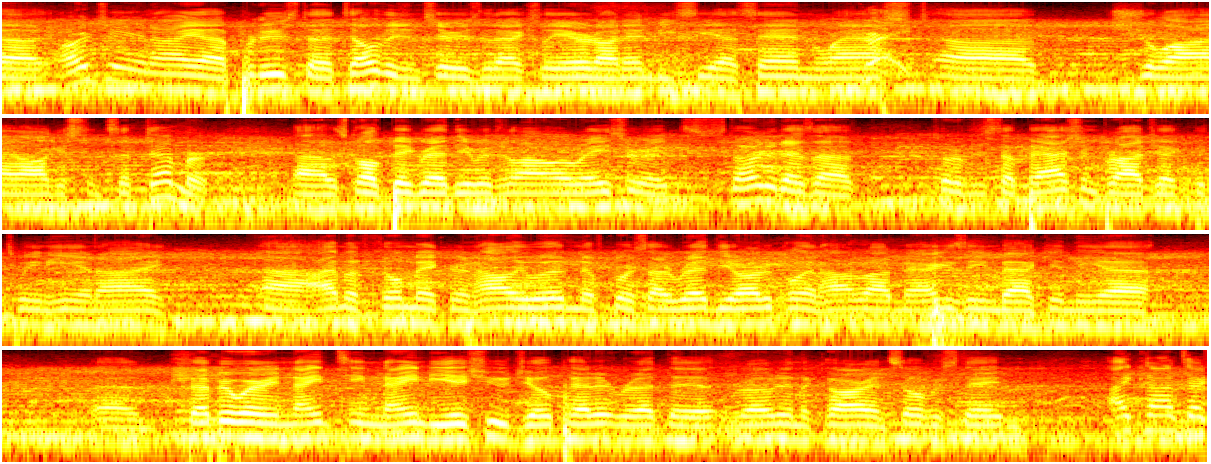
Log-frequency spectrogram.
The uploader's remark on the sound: LIVE from Mecum Auto Auction – Houston, TX. Attend the annual Mecum Auto Auction and provide a unique spectator’s perspective on the event.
